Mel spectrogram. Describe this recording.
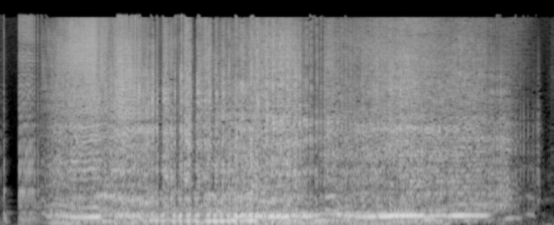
je rubberman
Sound of rubber stretching, created from multi-tracked balloons being rubbed
balloon, stretch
